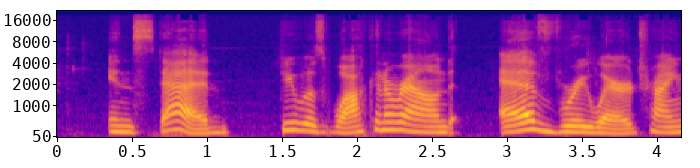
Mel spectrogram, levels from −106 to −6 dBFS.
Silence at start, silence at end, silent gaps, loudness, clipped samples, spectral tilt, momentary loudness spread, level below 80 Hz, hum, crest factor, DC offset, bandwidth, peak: 0.35 s; 0 s; none; -25 LUFS; under 0.1%; -5.5 dB/octave; 11 LU; -70 dBFS; none; 20 dB; under 0.1%; 19 kHz; -6 dBFS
